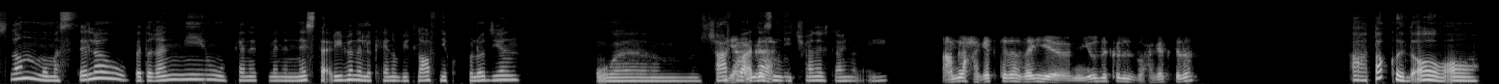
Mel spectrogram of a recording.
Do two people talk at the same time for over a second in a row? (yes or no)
no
